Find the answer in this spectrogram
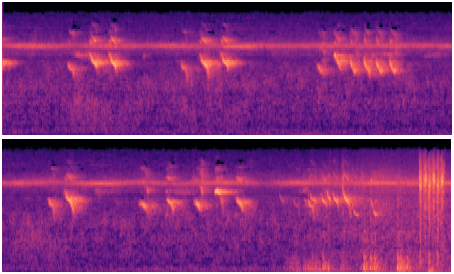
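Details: A square-tailed bulbul at Nelliyampathy, Kerala, in hill forest, gives bursts of short, squeaky, slurred high notes in quick, chatty clusters, with a steady high insect whine throughout and handling noise and speech near the end.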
